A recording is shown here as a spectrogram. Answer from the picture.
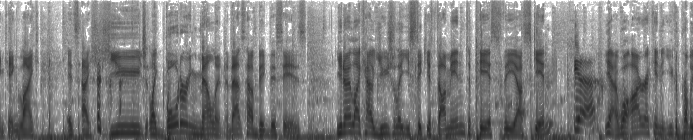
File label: Mandarin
